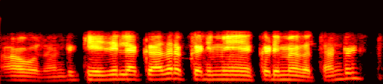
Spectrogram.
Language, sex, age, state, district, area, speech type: Kannada, male, 18-30, Karnataka, Koppal, rural, conversation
